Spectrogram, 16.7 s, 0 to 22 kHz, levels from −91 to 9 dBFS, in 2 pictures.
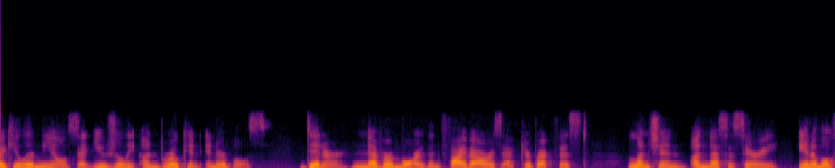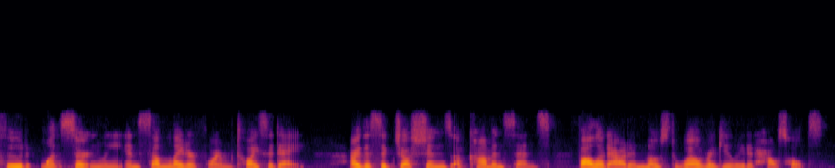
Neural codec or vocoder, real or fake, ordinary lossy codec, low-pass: codec, 16 kHz, 0.8 kbps, ZipCodec; fake; Opus, 24 kbps; 7.2 kHz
